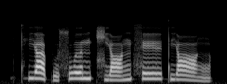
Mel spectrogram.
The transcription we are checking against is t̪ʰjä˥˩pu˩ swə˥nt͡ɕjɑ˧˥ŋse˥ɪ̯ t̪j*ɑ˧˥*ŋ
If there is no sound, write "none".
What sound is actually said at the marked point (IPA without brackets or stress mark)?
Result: ɑ˥˩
